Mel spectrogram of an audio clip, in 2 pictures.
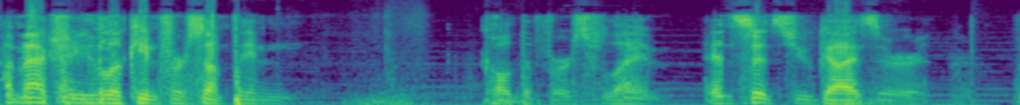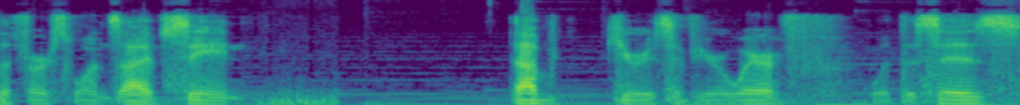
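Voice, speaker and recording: Over faint music in the background, a man puts on a raspy character voice at a fairly low pitch and moderate pace, with long, frequent pauses. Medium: actual play. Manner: casual, blunt.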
